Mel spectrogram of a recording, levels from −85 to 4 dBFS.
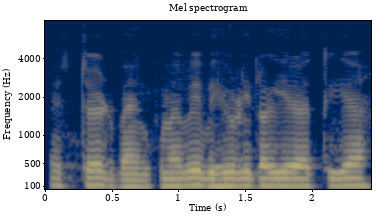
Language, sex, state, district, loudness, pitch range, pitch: Hindi, male, Uttar Pradesh, Jyotiba Phule Nagar, -25 LUFS, 115-120 Hz, 115 Hz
